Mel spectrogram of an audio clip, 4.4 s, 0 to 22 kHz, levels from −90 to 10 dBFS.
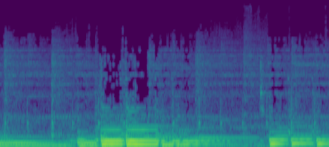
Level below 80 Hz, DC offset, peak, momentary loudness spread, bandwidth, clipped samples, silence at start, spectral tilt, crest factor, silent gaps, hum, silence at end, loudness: -28 dBFS; under 0.1%; -2 dBFS; 20 LU; 5.6 kHz; under 0.1%; 0 s; -10 dB/octave; 14 dB; none; none; 0 s; -17 LUFS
